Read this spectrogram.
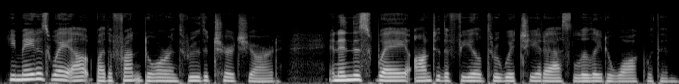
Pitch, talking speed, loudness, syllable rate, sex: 165 Hz, 275 wpm, -19 LUFS, 5.4 syllables/s, female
